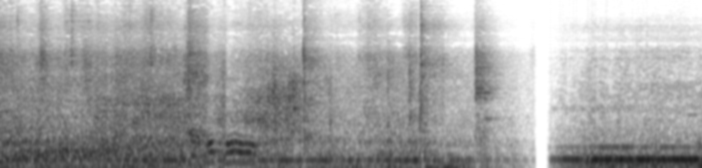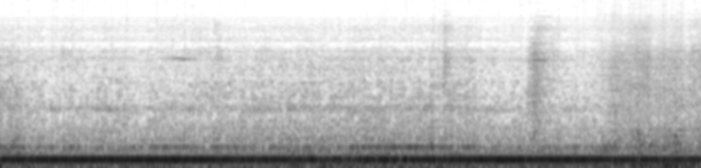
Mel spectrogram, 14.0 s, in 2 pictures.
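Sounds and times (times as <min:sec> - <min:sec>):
passenger train hum and rumble: 0:00.0 - 0:04.1.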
